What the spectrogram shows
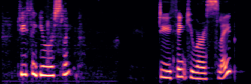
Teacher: Her voice goes up at the end of the sentence. We call this a rising tone. The rising tone is used for yes-no questions, questions that need a yes or a no answer.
